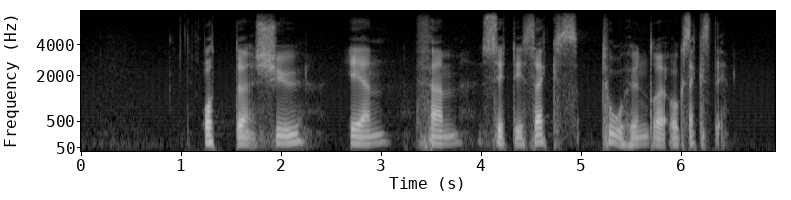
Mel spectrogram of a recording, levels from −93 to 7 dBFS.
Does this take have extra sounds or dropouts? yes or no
no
